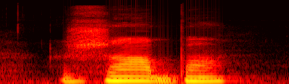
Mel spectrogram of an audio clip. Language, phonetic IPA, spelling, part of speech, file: Ukrainian, [ˈʒabɐ], жаба, noun, Uk-жаба.ogg
- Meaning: 1. frog 2. quinsy, tonsillitis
